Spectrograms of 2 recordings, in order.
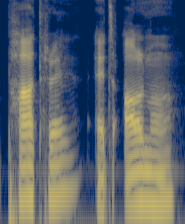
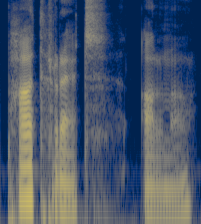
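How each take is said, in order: First: Both touching vowels are pronounced separately. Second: The touching vowels merge, one vowel disappears.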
